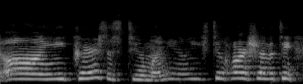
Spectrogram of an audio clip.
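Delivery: a hint of whiny critic, quietly mimicked; mocking the critics. Ranting fan mocks critics of his cursing in a lightly whiny voice. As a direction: lightly sneer out their complaint. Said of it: "Talking about my fucking".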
